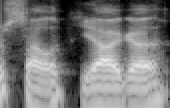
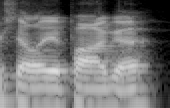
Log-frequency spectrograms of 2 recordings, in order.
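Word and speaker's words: Saliapaga: the 2024 class with Roger Salapiaga, or remind me how to pronounce that name. I'm sorry, I butchered it. Roger Salliapaga. Salliapaga, thank you.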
